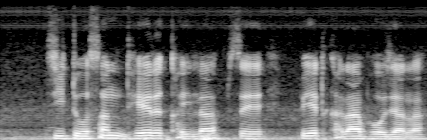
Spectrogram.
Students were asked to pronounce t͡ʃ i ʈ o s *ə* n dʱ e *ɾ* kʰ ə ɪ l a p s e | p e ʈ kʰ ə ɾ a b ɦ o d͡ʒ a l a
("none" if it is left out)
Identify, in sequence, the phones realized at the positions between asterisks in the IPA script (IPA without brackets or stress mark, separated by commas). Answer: ə, ɾ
